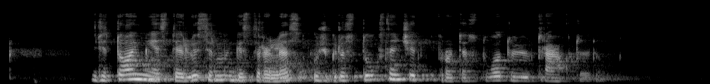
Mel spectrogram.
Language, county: Lithuanian, Vilnius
